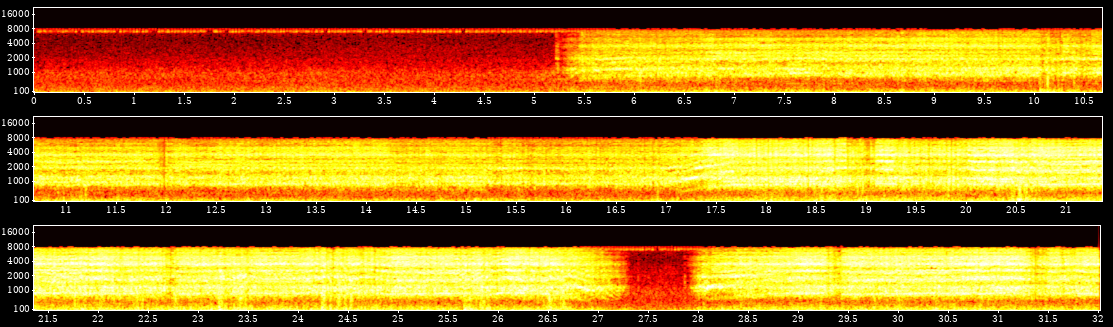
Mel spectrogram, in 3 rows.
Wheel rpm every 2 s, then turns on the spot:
0, 0, 20, 110, 120, 120, 120, 110, 150, 230, 220, 220, 220, 80, 190, 220.
none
